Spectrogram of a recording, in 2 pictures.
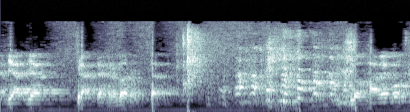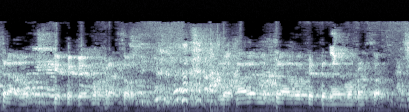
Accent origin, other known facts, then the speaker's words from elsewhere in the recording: Russia; yo también soy rusa como Madame Blavatsky.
